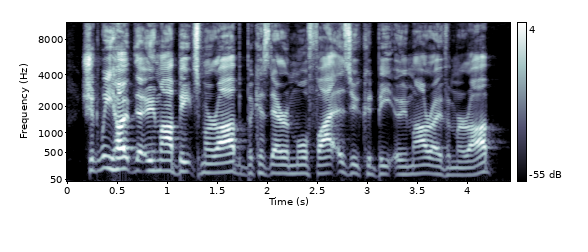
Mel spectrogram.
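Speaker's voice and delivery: usual speaking voice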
